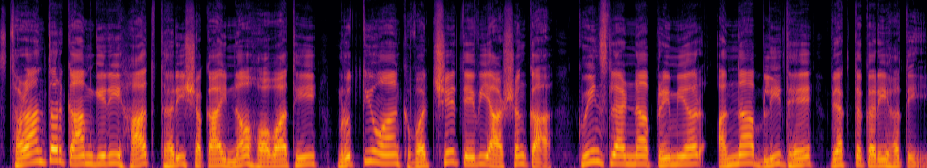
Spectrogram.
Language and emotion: Gujarati, neutral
